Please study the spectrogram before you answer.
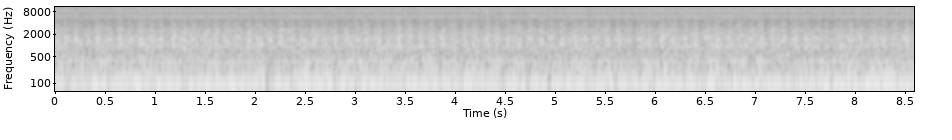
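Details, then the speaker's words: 1977 Dodge D150 Adventurer 360 V8, first start after sitting 12 years: loud heavy lumpy idle with rough uneven pulse and smoke; owner suspects chewed-up plug wires dropping a couple of cylinders. "I don't think we're running on very many cylinders. Those plug wires have been chewed up really bad. So I think that's a lot of smoke. I think we might be dropping a couple cylinders here and there."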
